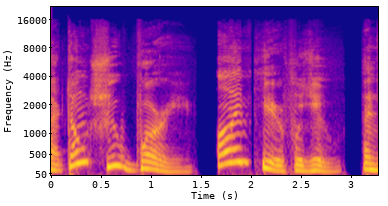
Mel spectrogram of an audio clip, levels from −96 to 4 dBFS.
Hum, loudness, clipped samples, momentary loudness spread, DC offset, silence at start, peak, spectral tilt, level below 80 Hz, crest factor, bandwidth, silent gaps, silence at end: none; -12 LUFS; under 0.1%; 9 LU; under 0.1%; 0 s; 0 dBFS; -7 dB/octave; -44 dBFS; 12 dB; 13 kHz; none; 0 s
